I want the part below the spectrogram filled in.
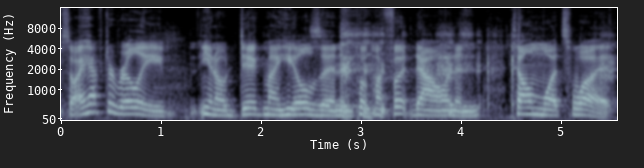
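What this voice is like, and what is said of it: Minnesota accent. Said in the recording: “She got that Minnesota accent.”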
